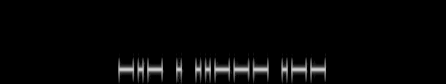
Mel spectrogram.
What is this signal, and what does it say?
Morse code, heard as a keyed tone, about 25 wpm, 700 Hz. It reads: KE2W
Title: USA Call Signs - 4 Characters - 4x Character Spacing - 25wpm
